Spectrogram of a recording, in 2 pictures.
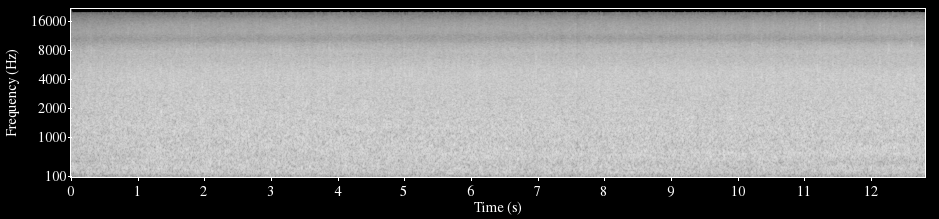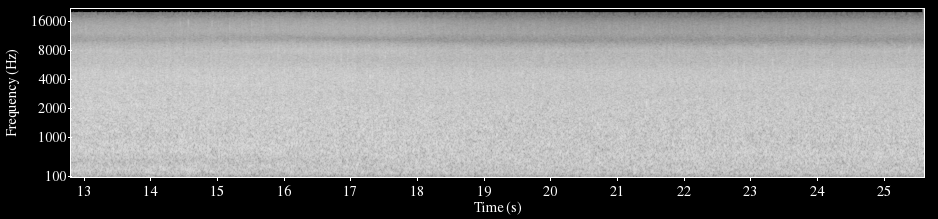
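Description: A small mountain creek on a hike near Wenatchee rushes steadily, a dense, even wash of water that continues unbroken and close by, with no voices.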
